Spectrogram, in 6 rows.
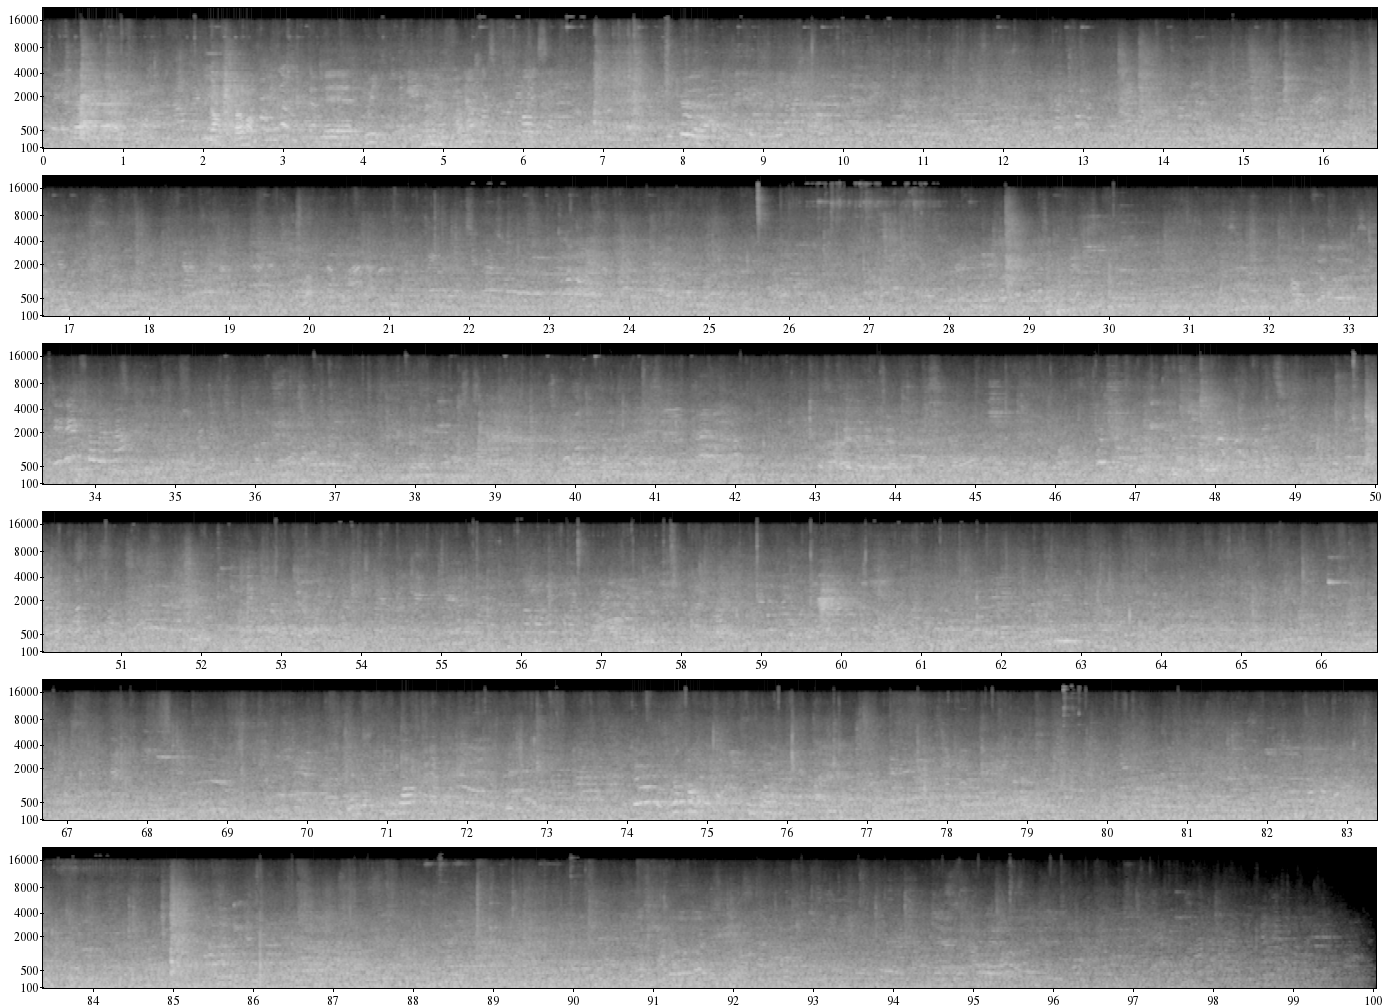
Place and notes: Gal Bordelaise, Bordeaux, France - Gal Bordelaise
Gal Bordelaise ambiance, atmosphere, street
Captation ZOOMH6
